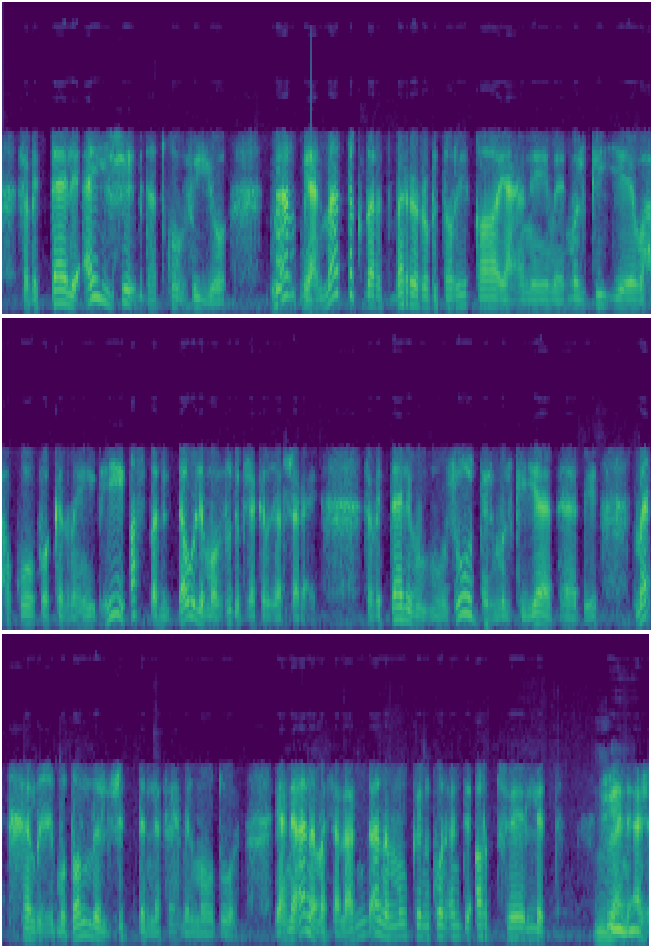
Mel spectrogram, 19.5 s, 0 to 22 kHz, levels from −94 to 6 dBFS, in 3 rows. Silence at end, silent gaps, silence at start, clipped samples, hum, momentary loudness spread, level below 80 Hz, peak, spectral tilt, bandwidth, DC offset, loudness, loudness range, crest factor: 0 s; none; 0 s; under 0.1%; none; 13 LU; -68 dBFS; 0 dBFS; -6.5 dB/octave; 16 kHz; under 0.1%; -22 LUFS; 4 LU; 22 dB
